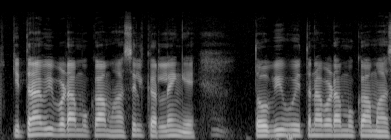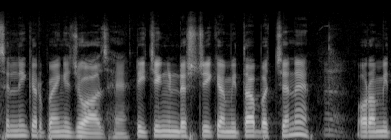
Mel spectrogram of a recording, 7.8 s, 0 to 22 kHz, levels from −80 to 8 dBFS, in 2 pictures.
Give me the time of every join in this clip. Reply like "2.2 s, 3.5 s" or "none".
5.2 s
